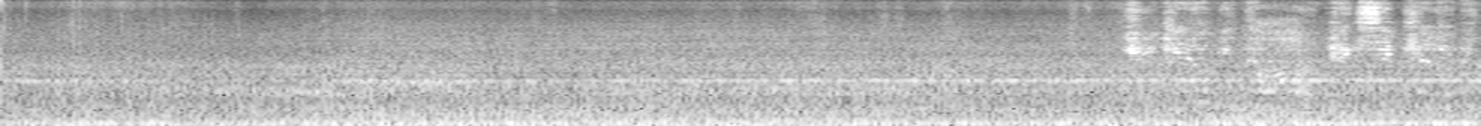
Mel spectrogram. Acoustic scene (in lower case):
car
